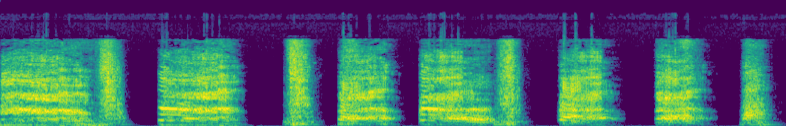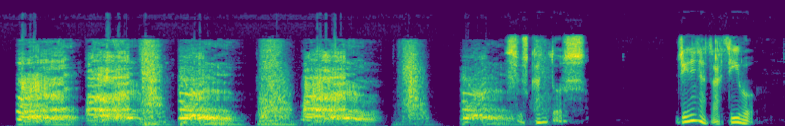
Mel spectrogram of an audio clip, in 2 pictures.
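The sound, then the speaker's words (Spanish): A rhinoceros bellows over and over, a long string of loud, rough roars in quick succession with short pauses between them, ending in a few higher, strained cries. “Escucha los berridos.”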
